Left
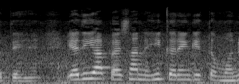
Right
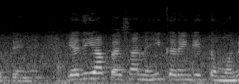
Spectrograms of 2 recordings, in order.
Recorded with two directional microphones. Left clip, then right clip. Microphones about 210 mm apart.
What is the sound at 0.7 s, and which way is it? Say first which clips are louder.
A woman's voice: left 1 dB; 35° left (ahead or behind).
